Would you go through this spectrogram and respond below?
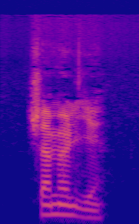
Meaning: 1. camel rider (or soldier mounted on a camel) 2. camel driver
- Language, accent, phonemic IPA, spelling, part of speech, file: French, France, /ʃa.mə.lje/, chamelier, noun, LL-Q150 (fra)-chamelier.wav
